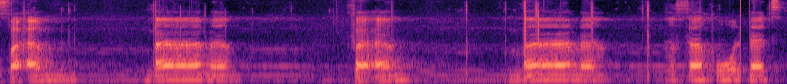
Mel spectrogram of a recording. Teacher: huruf mim dia bertasydid maka didengungkan, ditahan dulu.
